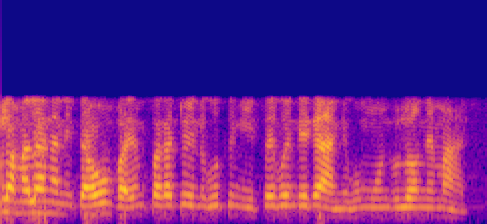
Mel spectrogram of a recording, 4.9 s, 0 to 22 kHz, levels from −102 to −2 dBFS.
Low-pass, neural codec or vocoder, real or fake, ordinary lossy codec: 3.6 kHz; none; real; none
